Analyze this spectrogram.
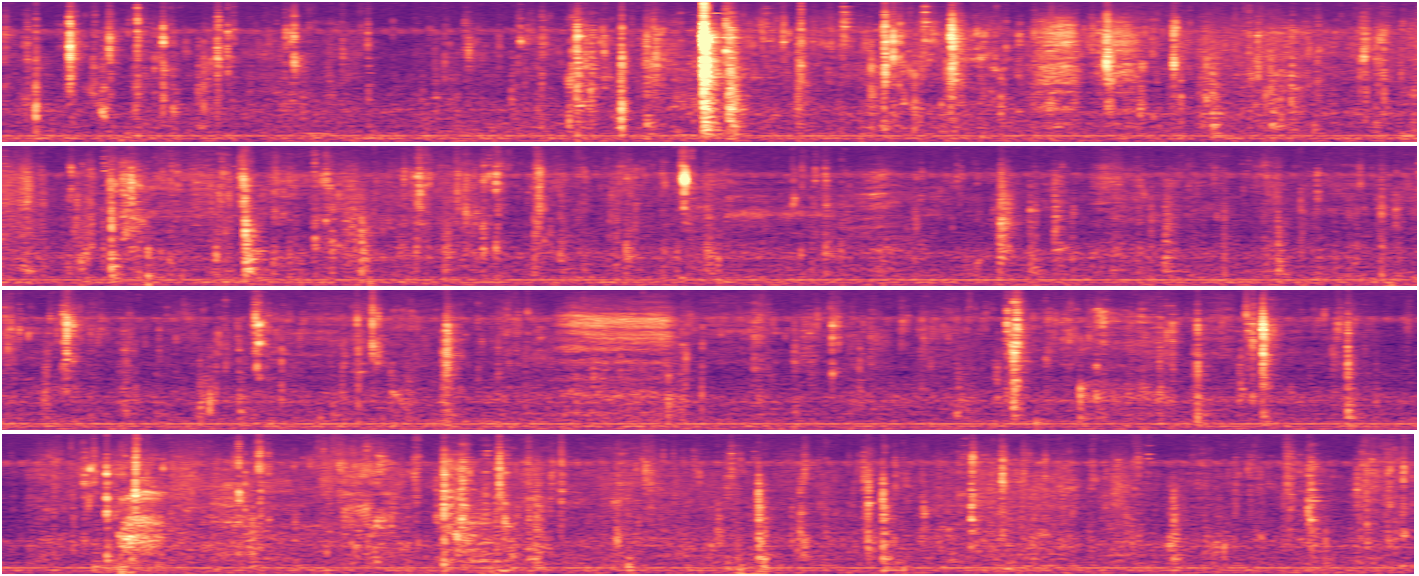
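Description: People eating mutton biryani: chewing and mouth sounds with many scattered short clicks, over a steady low hum.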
